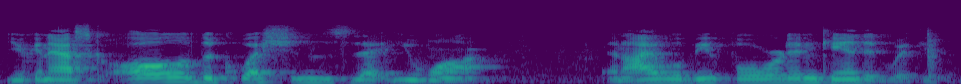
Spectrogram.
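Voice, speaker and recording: A man's voice: fairly high pitch, moderate pace, slight background noise. A man, a county commissioner, earnestly inviting residents to talk to him, growing emphatic. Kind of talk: official remarks at a county meeting. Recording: dull lo-fi meeting recording.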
